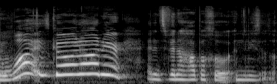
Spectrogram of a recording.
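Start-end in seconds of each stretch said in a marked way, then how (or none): 0.0-1.3 high, loud and baffled, a mock double take; imitating someone thrown by what they see, pitched way up; baffled surprise. Hashem reacting to the forced joy, high baffled surprise. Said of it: "And Hashem's like".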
